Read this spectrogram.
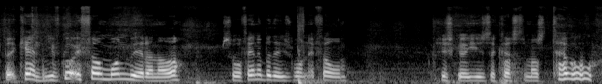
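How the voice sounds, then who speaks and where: A man's voice: high-pitched, creaky, a little mellow. A man with a Scottish accent, a plumber narrating his video in a chatty, colloquial and self-deprecating way.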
